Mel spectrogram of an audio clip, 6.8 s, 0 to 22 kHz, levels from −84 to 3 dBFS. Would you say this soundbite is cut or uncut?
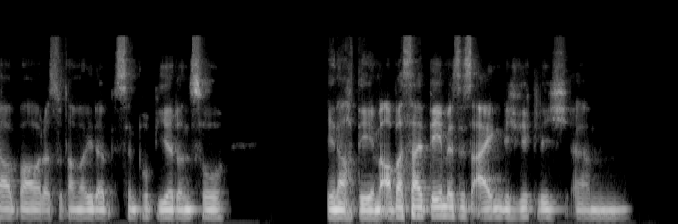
uncut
